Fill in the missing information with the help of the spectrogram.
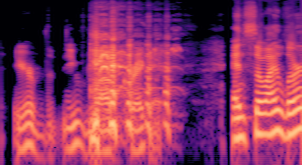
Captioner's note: laughs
